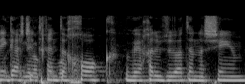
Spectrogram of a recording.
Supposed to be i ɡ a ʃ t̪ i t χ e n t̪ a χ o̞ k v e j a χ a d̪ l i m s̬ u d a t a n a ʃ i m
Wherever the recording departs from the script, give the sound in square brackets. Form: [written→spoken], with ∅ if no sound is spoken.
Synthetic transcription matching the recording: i ɡ a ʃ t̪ i t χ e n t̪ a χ o̞ k v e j a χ a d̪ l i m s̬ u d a t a n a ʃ i m

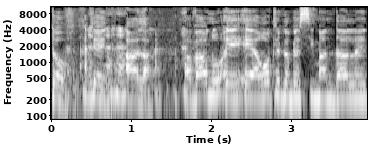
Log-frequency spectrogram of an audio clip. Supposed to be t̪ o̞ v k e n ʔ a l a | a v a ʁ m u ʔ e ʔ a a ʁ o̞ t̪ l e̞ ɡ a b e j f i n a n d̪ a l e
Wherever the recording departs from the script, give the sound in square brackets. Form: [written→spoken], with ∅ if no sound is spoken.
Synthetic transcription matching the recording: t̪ o̞ v k e n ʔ a l a | a v a ʁ [m→n] u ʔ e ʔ [a→e] a ʁ o̞ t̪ l e̞ ɡ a b e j [f→s] i [n→m] a n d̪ a l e

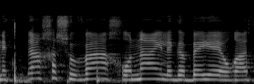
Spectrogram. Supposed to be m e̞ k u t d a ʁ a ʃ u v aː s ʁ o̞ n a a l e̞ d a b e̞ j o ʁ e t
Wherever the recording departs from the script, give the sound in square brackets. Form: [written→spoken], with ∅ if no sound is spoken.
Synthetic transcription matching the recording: [m→n] e̞ k u [t→∅] d a [ʁ→χ] a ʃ u v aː [s→χ] ʁ o̞ n a [a→i] l e̞ [d→ɡ] a b e̞ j o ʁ [e→a] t

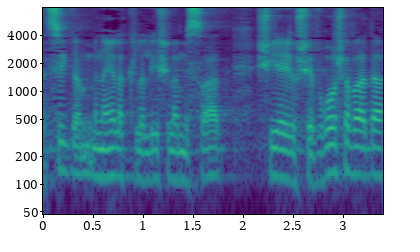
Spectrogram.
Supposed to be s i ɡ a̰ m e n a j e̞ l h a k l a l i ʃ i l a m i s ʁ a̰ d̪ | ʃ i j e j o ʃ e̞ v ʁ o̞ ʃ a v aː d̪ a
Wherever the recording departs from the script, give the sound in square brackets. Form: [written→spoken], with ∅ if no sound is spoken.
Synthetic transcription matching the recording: [s→t͡s] i ɡ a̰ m e n a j e̞ l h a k l a l i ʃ [i→e] l a m i s ʁ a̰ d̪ | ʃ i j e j o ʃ e̞ v ʁ o̞ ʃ a v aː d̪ a

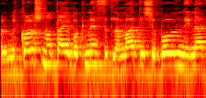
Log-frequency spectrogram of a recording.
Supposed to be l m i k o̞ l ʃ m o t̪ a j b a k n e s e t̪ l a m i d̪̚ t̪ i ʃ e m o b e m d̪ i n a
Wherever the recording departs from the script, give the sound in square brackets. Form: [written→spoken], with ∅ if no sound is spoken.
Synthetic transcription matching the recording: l m i k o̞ l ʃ [m→n] o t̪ a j b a k n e s e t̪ l a m [i→a] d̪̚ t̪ i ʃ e [m→b] o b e m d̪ i n a

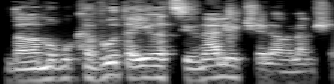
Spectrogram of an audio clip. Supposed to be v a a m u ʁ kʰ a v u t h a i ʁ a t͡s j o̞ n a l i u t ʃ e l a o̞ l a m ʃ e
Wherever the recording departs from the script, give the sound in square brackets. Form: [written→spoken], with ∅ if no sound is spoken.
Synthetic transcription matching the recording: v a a m u ʁ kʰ a v u t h a i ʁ a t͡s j o̞ n a l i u t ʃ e l a o̞ l a m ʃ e

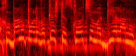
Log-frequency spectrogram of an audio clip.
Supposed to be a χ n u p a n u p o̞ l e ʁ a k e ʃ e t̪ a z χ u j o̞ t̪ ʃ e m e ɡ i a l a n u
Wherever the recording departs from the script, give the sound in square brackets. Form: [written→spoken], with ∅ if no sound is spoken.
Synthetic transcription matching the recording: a χ n u [p→b] a n u p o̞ l e [ʁ→v] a k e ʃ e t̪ a z χ u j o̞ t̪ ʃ e m [e→a] ɡ i a l a n u

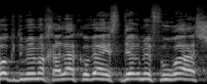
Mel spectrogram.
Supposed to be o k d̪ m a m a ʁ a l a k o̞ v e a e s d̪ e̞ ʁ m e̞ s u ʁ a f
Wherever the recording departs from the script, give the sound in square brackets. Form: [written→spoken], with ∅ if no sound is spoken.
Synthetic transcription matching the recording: o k d̪ m [a→e] m a [ʁ→χ] a l a k o̞ v e a e s d̪ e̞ ʁ m e̞ [s→f] u ʁ a [f→ʃ]

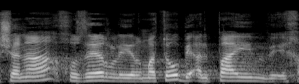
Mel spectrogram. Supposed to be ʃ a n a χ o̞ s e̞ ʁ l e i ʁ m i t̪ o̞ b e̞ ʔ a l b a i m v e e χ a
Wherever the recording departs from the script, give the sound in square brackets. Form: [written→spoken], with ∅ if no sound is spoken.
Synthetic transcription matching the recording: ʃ a n a χ o̞ [s→z] e̞ ʁ l e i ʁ m [i→a] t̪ o̞ b e̞ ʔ a l [b→p] a i m v e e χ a

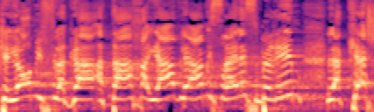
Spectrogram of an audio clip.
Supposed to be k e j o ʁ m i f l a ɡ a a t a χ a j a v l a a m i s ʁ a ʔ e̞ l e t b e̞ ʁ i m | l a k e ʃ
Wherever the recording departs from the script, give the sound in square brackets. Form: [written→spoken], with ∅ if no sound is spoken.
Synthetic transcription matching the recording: k e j o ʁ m i f l a ɡ a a t a χ a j a v l [a→e] a m i s ʁ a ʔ e̞ l e [t→s] b e̞ ʁ i m | l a k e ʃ

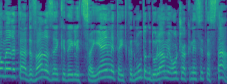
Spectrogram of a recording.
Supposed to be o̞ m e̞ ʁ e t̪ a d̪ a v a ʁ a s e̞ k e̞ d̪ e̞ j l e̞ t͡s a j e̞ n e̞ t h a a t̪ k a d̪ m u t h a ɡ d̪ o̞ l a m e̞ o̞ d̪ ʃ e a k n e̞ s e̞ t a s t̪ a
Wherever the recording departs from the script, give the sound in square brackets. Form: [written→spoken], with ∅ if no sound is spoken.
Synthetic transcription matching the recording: o̞ m e̞ ʁ e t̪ a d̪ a v a ʁ a [s→z] e̞ k e̞ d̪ e̞ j l e̞ t͡s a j e̞ n e̞ t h a [a→i] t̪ k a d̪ m u t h a ɡ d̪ o̞ l a m e̞ o̞ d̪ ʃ e a k n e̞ s e̞ t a s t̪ a

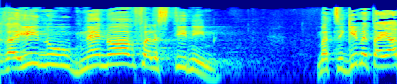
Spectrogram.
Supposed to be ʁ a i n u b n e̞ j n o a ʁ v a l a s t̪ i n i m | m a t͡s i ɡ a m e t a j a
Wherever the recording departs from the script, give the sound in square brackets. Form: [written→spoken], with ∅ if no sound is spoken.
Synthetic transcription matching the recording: ʁ a i n u b n e̞ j n o a ʁ [v→f] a l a s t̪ i n i m | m a t͡s i ɡ [a→i] m e t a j a

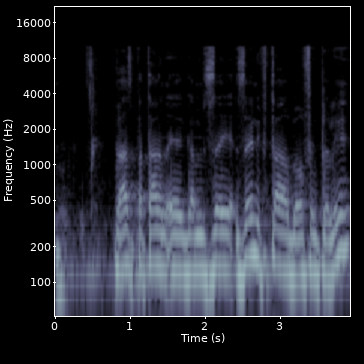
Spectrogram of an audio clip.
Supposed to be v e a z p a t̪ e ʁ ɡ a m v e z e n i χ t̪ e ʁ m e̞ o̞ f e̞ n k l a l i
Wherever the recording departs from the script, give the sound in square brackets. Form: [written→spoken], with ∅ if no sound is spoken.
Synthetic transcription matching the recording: v e a z p a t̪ [e→a] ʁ ɡ a m [v→z] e z e n i [χ→f] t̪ [e→a] ʁ [m→b] e̞ o̞ f e̞ n k l a l i

